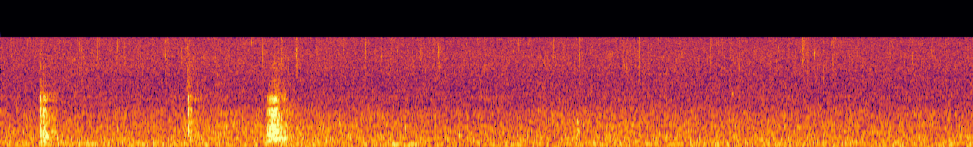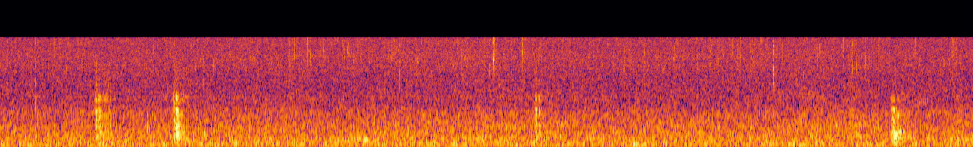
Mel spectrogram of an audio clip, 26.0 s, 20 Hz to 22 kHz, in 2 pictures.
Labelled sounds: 0.5	0.8	croaking sound likely from a nearby submerged object, 1.3 to 1.7 kHz
15.3	15.5	croaking sound likely from a nearby submerged object, 1.3 to 1.6 kHz

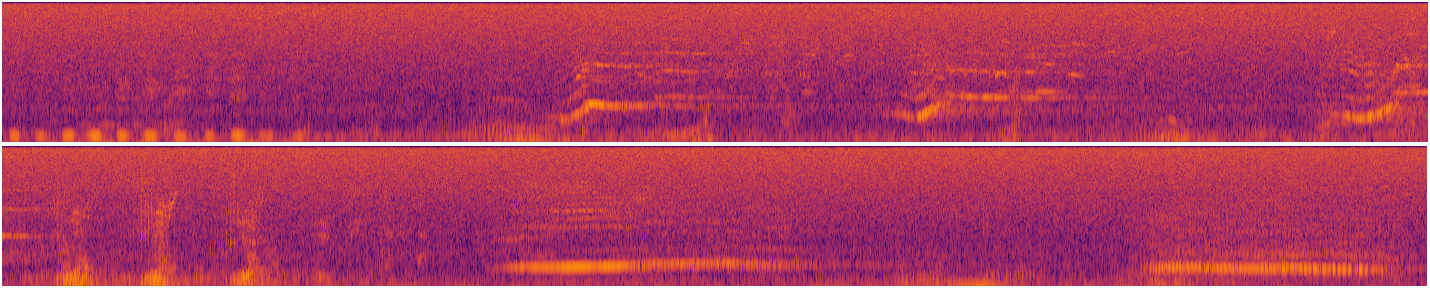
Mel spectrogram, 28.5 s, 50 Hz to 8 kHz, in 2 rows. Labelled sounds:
4.8	7.0	humpback whale, 0.80 to 2.3 kHz
9.0	10.6	humpback whale, 0.86 to 2.2 kHz
13.4	14.6	humpback whale, 0.99 to 2.5 kHz
19.2	20.9	humpback whale, 0.93 to 2.2 kHz

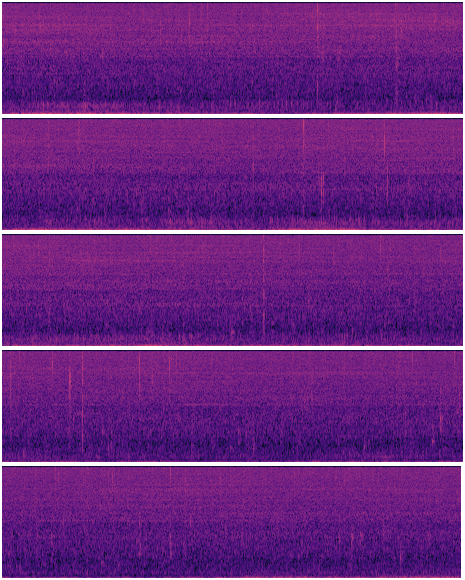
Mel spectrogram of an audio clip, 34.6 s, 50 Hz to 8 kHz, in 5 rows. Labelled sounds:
6.1	10.6	vessel noise, 0.10 to 6.6 kHz

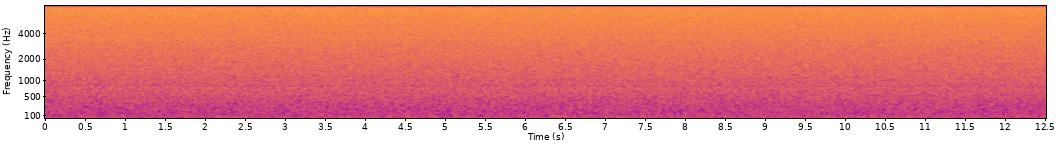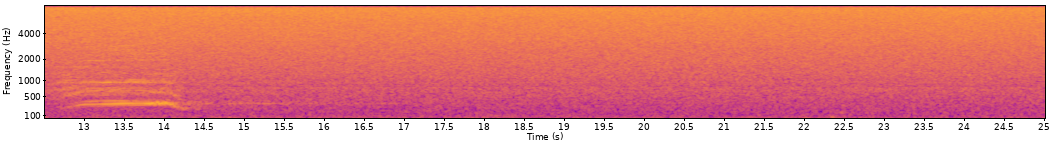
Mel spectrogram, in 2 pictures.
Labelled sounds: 13.0	13.8	humpback whale, 0.90 to 1.1 kHz

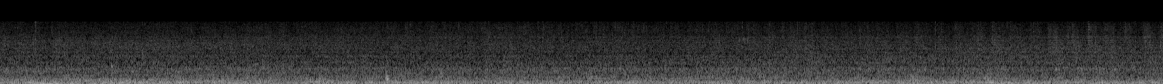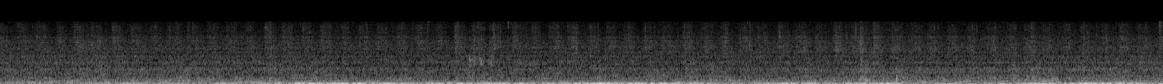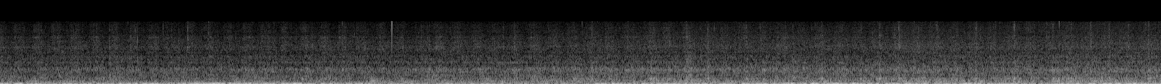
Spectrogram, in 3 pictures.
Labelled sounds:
8.3	15.6	vessel noise, 0 to 8.0 kHz
21.6	22.5	fish, 0 to 0.57 kHz

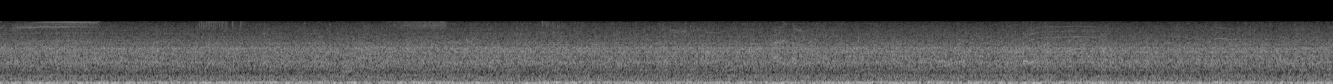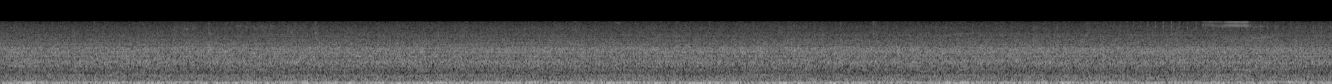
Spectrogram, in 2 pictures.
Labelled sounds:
0.3	0.8	killer whale, southern resident, 5.7 to 5.9 kHz
10.4	11.0	killer whale, southern resident, 5.7 to 8.0 kHz

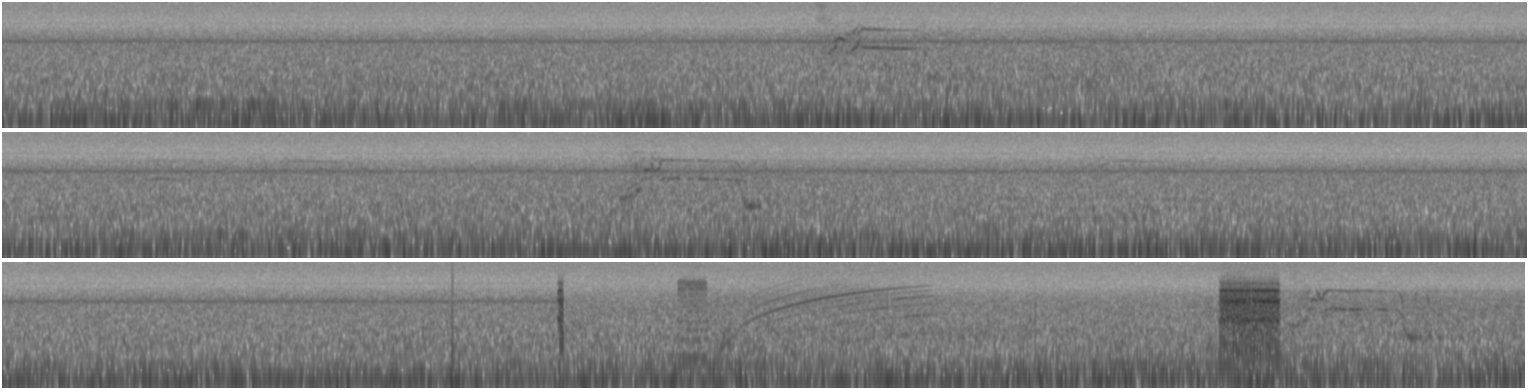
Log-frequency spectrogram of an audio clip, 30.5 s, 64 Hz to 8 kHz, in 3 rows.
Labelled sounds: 5.2	6.7	killer whale, offshore, 1.0 to 3.1 kHz
14.0	15.9	killer whale, offshore, 0.80 to 2.9 kHz
29.1	30.4	killer whale, offshore, 1.0 to 3.1 kHz

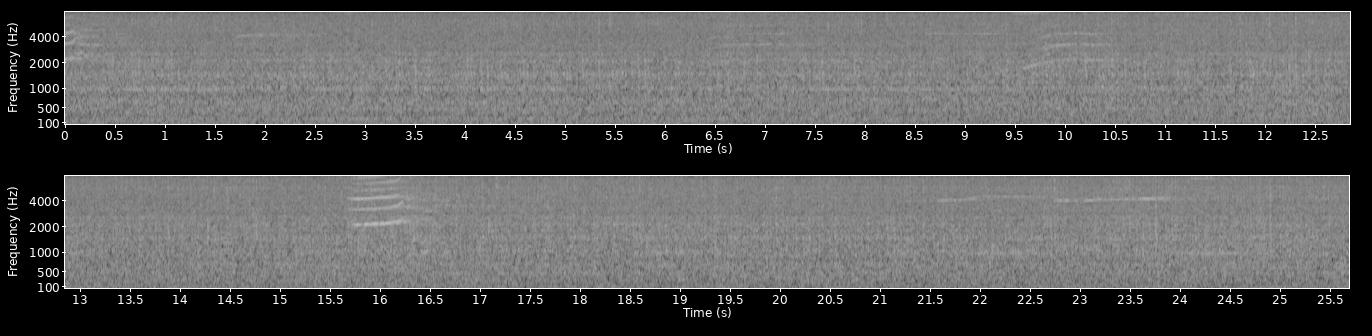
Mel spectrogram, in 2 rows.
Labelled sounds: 9.5	10.4	killer whale, southern resident, 1.7 to 5.0 kHz
15.6	16.8	killer whale, southern resident, 1.4 to 7.8 kHz

